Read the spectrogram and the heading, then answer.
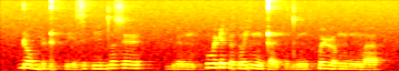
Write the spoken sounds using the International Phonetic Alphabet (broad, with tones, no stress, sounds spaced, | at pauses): ɖ o˦˨ b j ʏ˨ ɖ ə˨ k͡p i˨ z | i˨ d̪ ʊ˦ z ʏ˦ | b ʏ˨ m | w ʏ˦ ɽ i˦ ɗ ʊ˨ ɗ o˦ j ʊ˦ ŋ ə˨ ʈ ɐ˨ ɪ̯ f ʊ˨ d̪ ʏ˨ ŋ i˨ k͡p ʊ˦ ɭ o˨ ŋ͡m ʏ˨ ŋ͡m ɐ˨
